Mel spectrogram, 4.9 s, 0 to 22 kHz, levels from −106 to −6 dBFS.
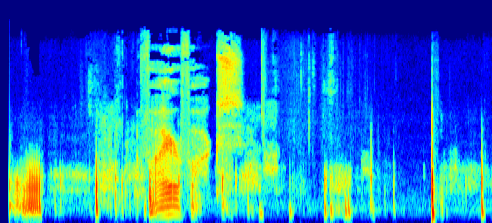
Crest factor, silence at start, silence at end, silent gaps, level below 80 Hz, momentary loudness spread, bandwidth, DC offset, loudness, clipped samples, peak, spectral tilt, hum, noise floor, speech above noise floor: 28 dB; 0.1 s; 0.1 s; none; -60 dBFS; 19 LU; 13.5 kHz; under 0.1%; -27 LUFS; under 0.1%; 0 dBFS; -4 dB/octave; none; -56 dBFS; 29 dB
